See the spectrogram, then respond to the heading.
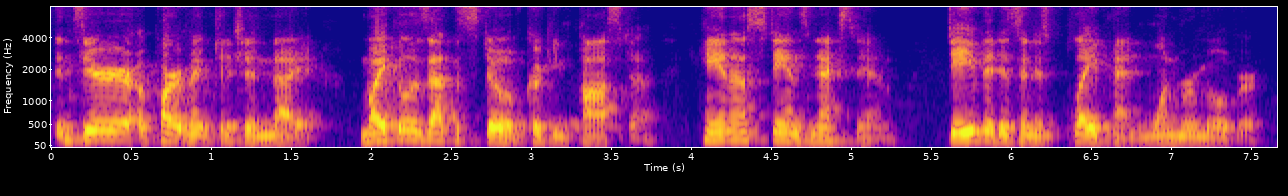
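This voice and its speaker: A man informally hosting a table read and reading out the screen directions, a little halting. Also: mid-range voice, lively intonation, a bit bright. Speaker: writer and stage-direction reader.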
